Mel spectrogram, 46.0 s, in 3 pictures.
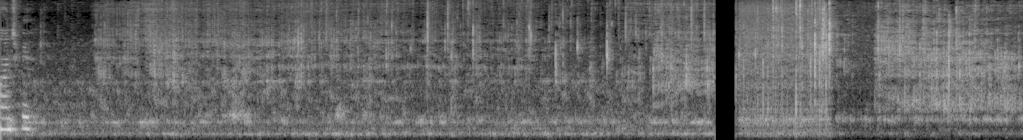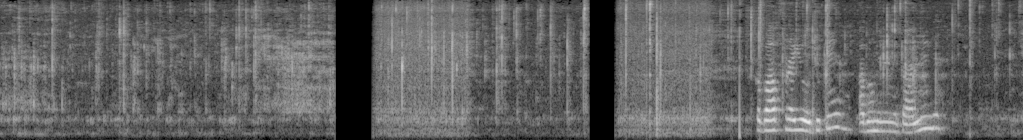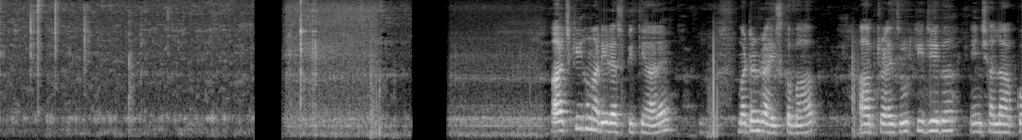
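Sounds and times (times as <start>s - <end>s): food sizzling with crackling pops: 0.1s - 20.4s, 21.0s - 36.9s.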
